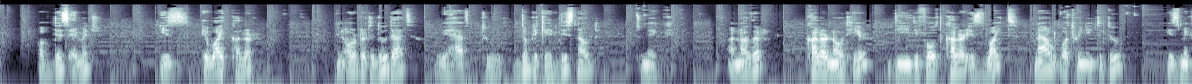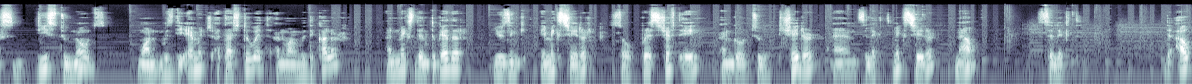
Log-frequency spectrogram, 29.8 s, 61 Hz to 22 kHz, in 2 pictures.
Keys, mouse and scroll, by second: 3.5 middle click, 3.9 scroll down 1, 4.1 middle click, 5.4 click, 6.7 shift+d, 7.9 click, 8.2 middle click, 9.3 click, 10.3 scroll up 1, 11.1 middle click, 12.5 scroll down 1, 13.2 click, 13.6 g, 14.0 click, 20.6 shift+Num_Lock, 22.1 shift+a, 26.2 click, 26.7 scroll down 1, 26.9 middle click, 28.2 click.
